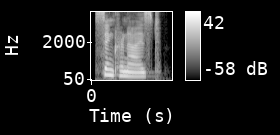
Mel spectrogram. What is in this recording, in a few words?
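"synchronized", US English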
